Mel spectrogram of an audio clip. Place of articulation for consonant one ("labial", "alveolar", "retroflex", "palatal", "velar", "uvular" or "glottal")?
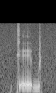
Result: velar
